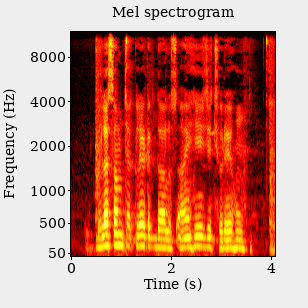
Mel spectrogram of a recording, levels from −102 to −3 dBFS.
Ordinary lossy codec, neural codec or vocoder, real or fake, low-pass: Opus, 64 kbps; none; real; 10.8 kHz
